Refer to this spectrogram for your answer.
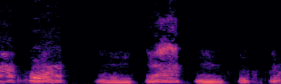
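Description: Charlie the pig grunts and oinks in a quick run of about six snorting bursts separated by short pauses, fairly loud and with no talking, as he trots up to a grumpy farmer at sunrise.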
